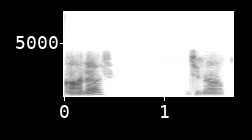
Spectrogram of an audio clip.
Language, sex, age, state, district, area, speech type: Kashmiri, male, 45-60, Jammu and Kashmir, Srinagar, urban, conversation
